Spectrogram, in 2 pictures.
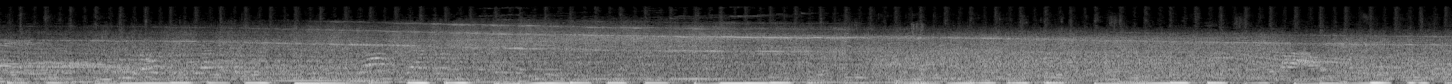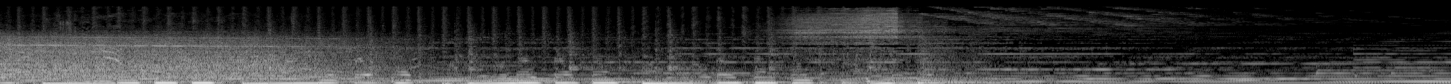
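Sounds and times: jet engines roaring with whine: 0.0s - 24.5s.

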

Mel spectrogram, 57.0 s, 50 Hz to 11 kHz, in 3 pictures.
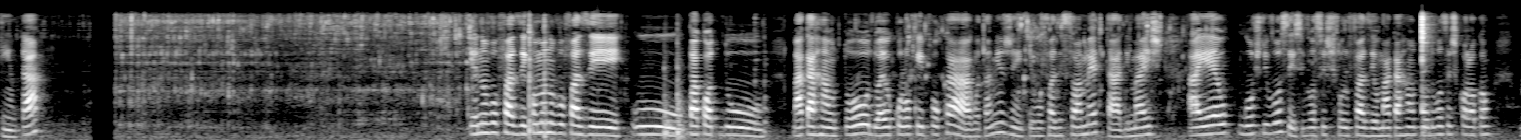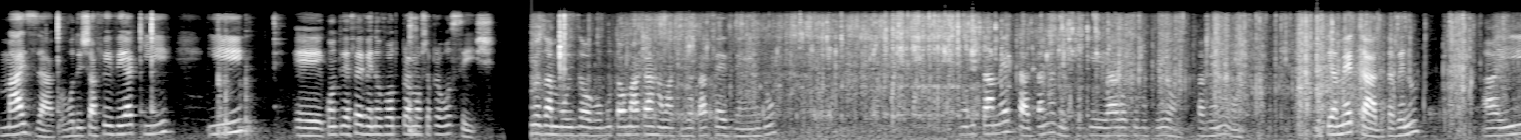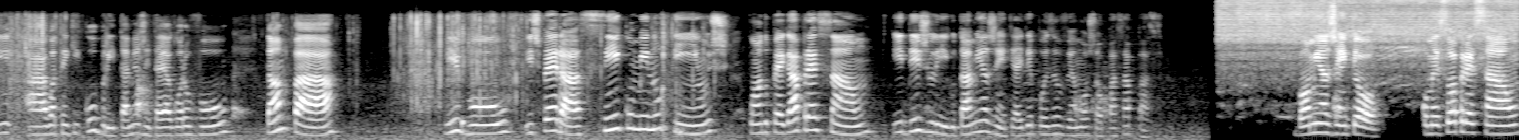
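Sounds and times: water pouring into a pot: 1.4s - 6.0s, 12.6s - 13.4s, 26.6s - 33.7s.

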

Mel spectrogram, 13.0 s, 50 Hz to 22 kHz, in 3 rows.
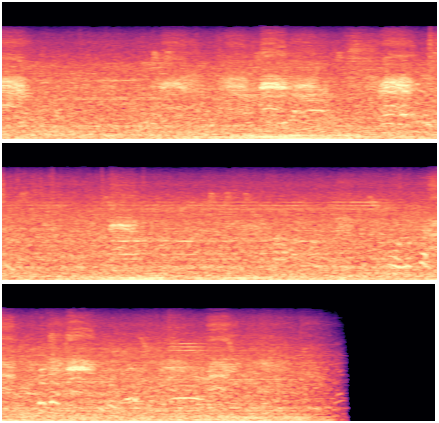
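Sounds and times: crows cawing: 0.0s - 0.4s, 1.6s - 4.4s, 5.4s - 5.9s, 8.6s - 11.6s
distant voices: 0.0s - 12.2s.

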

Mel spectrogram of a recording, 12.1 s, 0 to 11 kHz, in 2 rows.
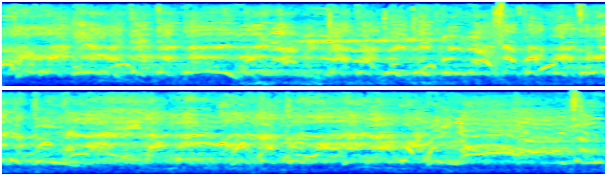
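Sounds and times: women chanting and shouting: 0.0s - 12.0s.

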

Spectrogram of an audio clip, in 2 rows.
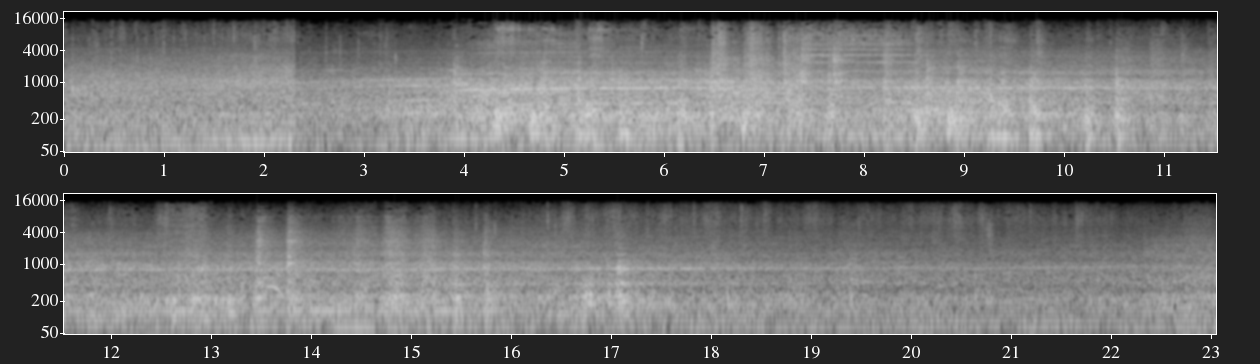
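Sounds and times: tram wheels clicking over rails: 0.0s - 23.0s
tram whine: 2.1s - 23.0s.

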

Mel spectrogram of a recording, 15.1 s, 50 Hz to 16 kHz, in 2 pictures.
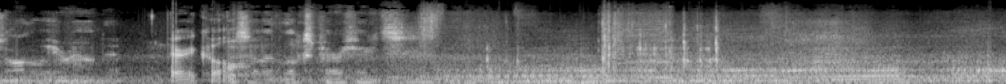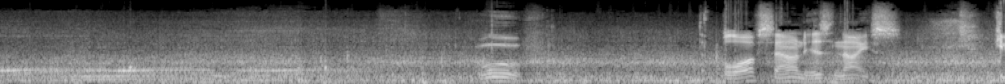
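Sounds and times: man speaking: 0.0s - 3.3s, 12.8s - 15.0s
car engine accelerating: 0.0s - 13.4s.

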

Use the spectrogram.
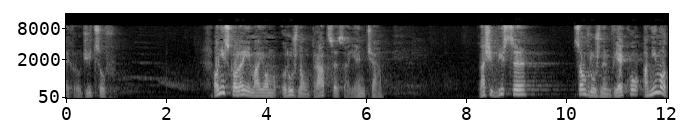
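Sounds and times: man speaking: 0.0s - 1.0s, 2.8s - 6.5s, 8.2s - 9.4s, 10.2s - 12.0s.

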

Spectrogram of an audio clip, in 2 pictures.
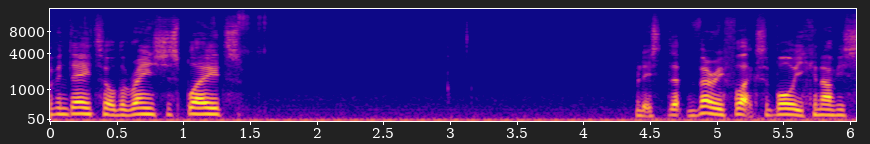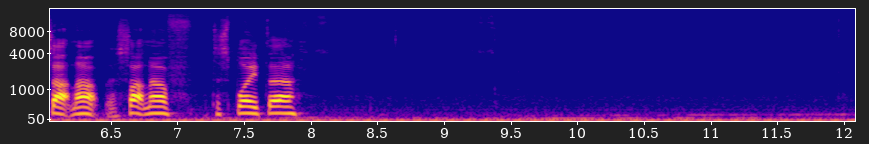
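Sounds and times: soft rustle: 1.0s - 2.6s, 5.6s - 10.0s.

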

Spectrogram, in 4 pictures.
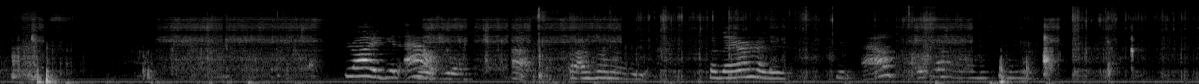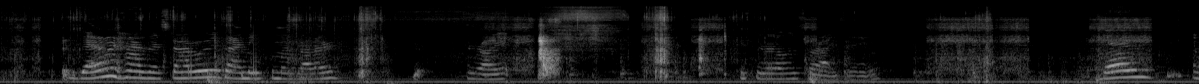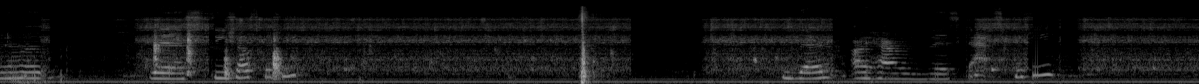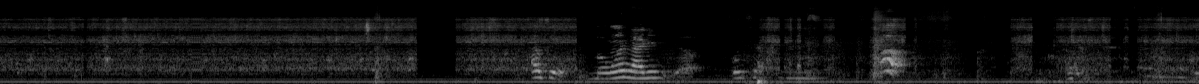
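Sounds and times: background hiss with low hum: 0.0s - 47.9s
plastic bag crinkling: 5.2s - 16.0s, 18.4s - 19.7s.

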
